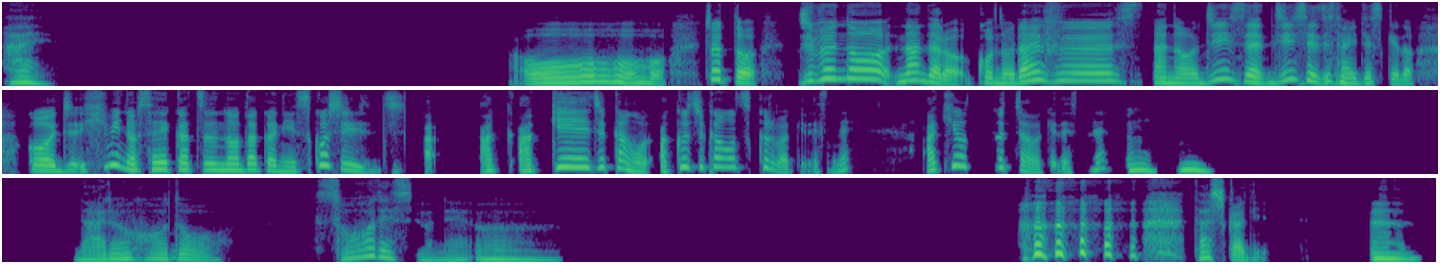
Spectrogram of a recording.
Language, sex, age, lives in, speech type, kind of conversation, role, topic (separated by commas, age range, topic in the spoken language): Japanese, female, 50-54, Japan, conversation, podcast, host, 自分らしいスタイルを見つけるために、最初に何から始めればいいですか？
